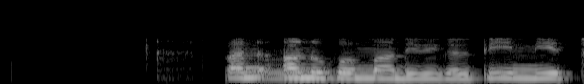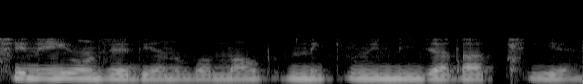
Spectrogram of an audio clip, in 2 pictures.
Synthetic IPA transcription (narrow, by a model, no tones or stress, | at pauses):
pəɾənʊpəmːãːd̪iːʋɪɡəlt̪iːɪnːiːətːʃʰiːnəĩːɦoːɳs̬aiːd̪iːənʊpəmãːpəɾnekɪũːɪnːiːzjaːd̪aːətːʃʰiːɦɛː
